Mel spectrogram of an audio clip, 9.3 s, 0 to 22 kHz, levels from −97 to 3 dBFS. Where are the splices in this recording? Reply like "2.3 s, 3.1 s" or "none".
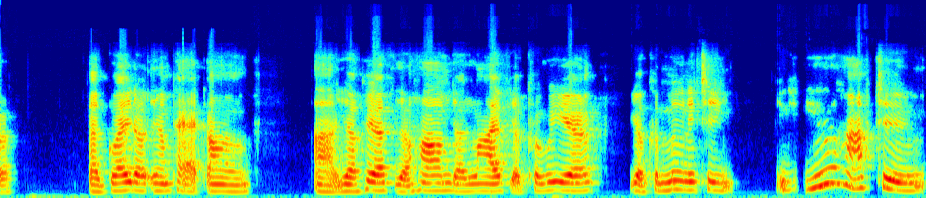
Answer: none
